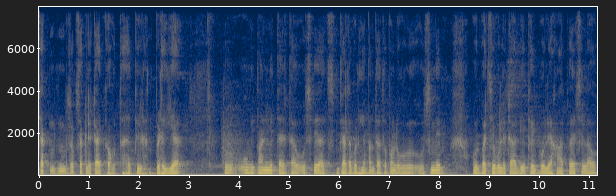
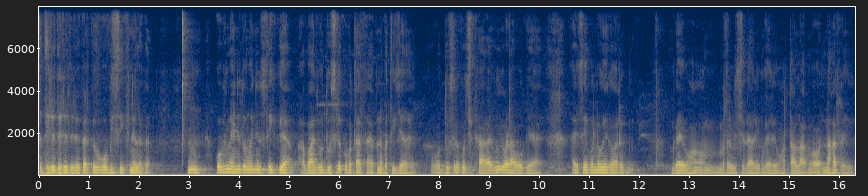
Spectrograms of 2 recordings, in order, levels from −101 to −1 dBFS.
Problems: background sounds at intervals, continuous background conversations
